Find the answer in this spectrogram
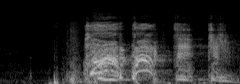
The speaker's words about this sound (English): The coughs are free.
